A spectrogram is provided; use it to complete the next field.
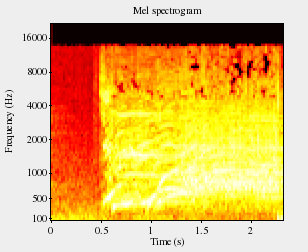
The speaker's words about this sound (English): And the crowd now loves it.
